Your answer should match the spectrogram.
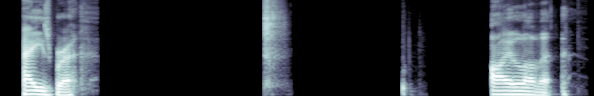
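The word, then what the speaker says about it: Happisburgh: Most people go Habisburg. That's how you pronounce that. Hisburg. No, no, no, no, no. That is pronounced Hbra.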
